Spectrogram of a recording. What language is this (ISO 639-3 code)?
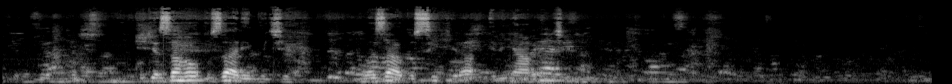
kin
